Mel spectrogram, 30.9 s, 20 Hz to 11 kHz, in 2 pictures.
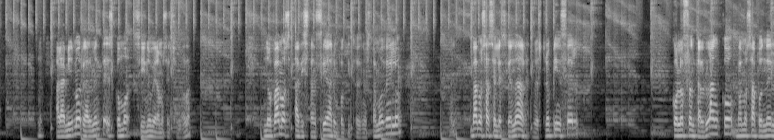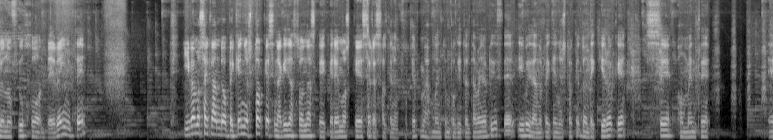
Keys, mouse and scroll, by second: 22.6 right click.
